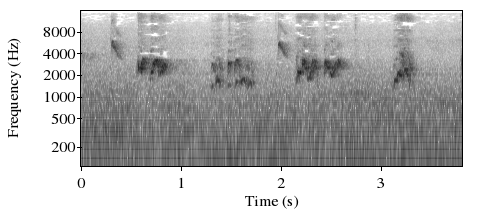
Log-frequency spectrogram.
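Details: Caged red-whiskered bulbul singing contentedly indoors, giving four short, warbled, slightly buzzy phrases spaced about a second apart over a quiet background hum.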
